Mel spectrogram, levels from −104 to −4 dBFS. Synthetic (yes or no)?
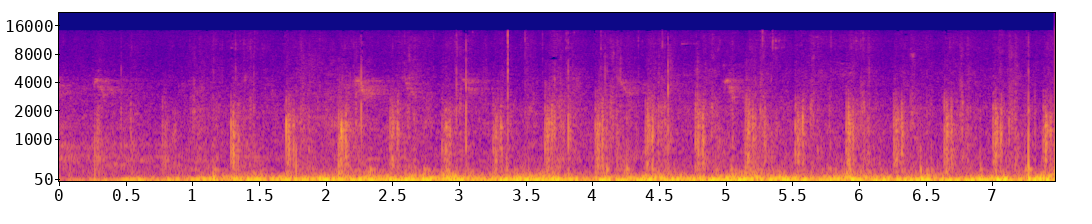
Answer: no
